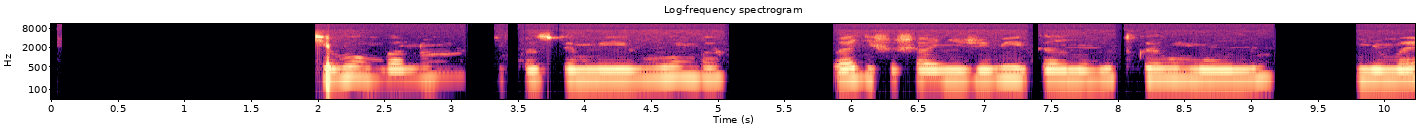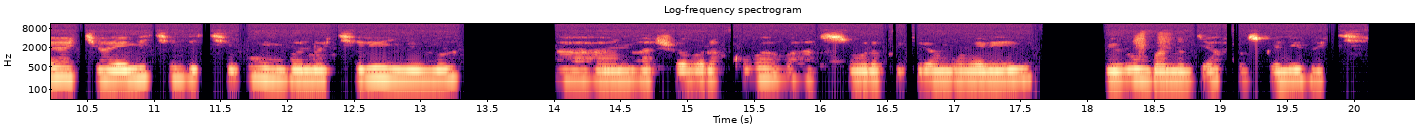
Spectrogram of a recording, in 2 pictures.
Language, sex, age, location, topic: Kinyarwanda, female, 25-35, Nyagatare, education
